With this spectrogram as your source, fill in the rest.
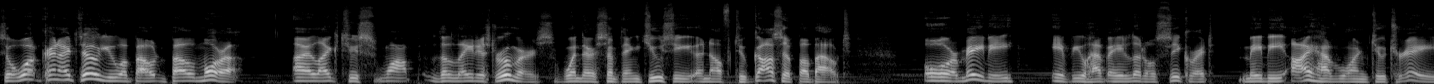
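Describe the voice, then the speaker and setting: A man uses a put-on character voice at a fairly high pitch. He speaks at a moderate pace with faint music in the background. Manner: gossipy, then curt.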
